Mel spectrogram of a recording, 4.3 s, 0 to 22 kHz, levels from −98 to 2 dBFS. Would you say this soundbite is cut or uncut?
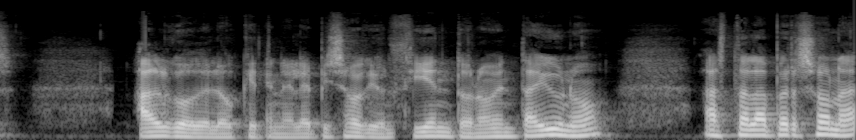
cut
